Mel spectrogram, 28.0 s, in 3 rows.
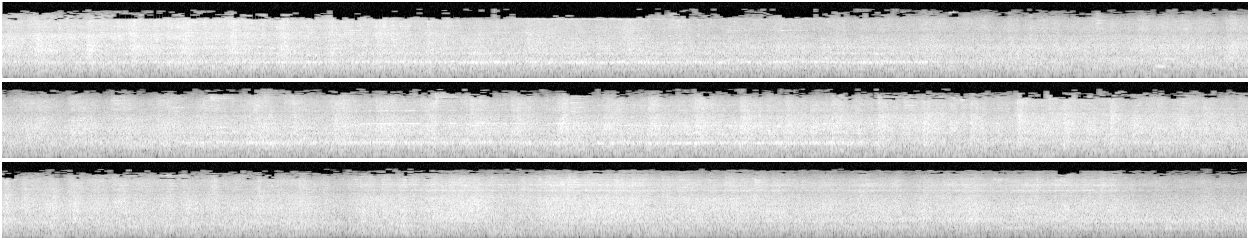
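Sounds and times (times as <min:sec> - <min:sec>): freight train wheels clattering: 0:00.0 - 0:28.0
high wheel squeal: 0:00.2 - 0:07.2, 0:10.6 - 0:15.9.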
